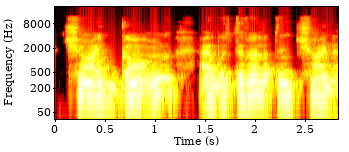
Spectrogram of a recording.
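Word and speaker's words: qigong: now quite calm just if you're not familiar with it it's pronounced chi gong and was developed in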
